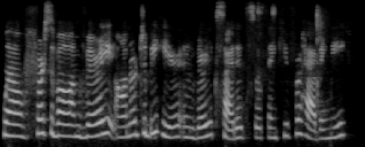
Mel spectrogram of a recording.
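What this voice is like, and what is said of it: Brazilian accent. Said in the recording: “she's from Brazil, which you're going to be able to pick up in her accent”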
